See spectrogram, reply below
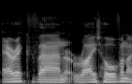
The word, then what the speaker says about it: Erik van Rijthoven: Erik van Rijthoven. I hope I've uh, pronounced that nearly okay. Yeah, that's good enough.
